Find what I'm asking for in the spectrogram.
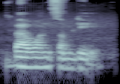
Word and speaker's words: Baron Samedi: It was Baron Samedi. And it's funny, I didn't learn until later from a Haitian coworker of mine that's how they say it in Haiti, Bawan Somdi.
